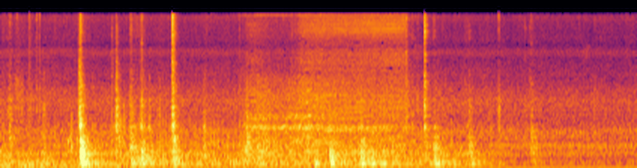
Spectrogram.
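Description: Cordless drill-driver whirring for about a second and a half as it backs out the mounting screws of an old factory door speaker, with sharp clicks and knocks of the bit and the speaker being handled around it. The loudest is a single knock about a second in.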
